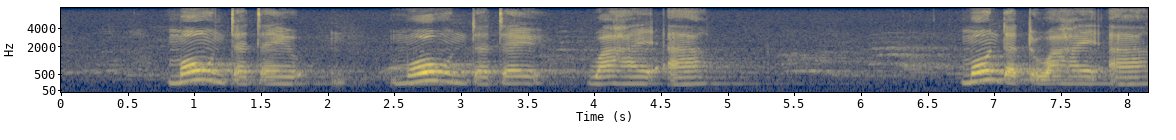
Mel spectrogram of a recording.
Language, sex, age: Southern Sotho, female, 22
